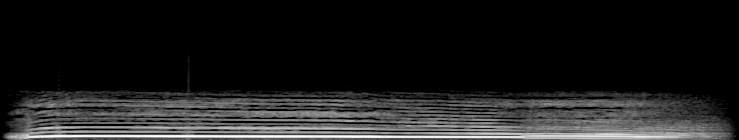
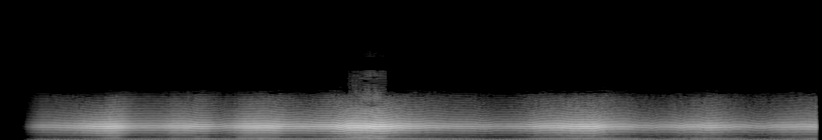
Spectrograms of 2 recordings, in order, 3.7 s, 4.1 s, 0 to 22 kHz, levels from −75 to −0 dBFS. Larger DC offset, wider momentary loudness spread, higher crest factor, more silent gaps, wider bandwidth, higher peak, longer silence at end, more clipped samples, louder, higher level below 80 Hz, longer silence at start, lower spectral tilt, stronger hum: second, under 0.1% vs 0.2%; second, 7 LU vs 10 LU; second, 8 dB vs 18 dB; neither; second, 6.8 kHz vs 11.5 kHz; first, 0 dBFS vs -6 dBFS; first, 0.15 s vs 0 s; neither; first, -8 LUFS vs -21 LUFS; second, -72 dBFS vs -46 dBFS; about the same, 0.05 s vs 0.15 s; first, -2.5 dB/octave vs -1 dB/octave; second, none vs 60 Hz at -45 dBFS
